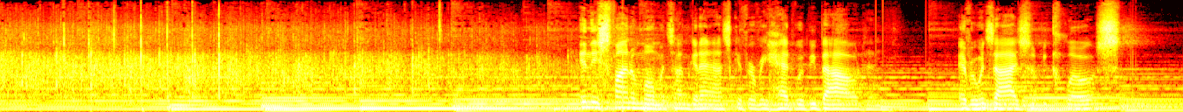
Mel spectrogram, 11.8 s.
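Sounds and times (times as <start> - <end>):
audience clapping loudly: 0.0 - 6.5
speech: 5.8 - 9.0, 9.6 - 11.4.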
